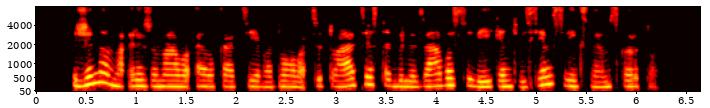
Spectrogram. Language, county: Lithuanian, Kaunas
